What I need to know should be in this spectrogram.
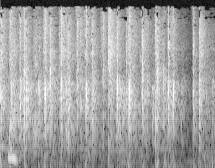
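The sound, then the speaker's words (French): Audience applause at a public talk on rural life: a faint, dense patter of many hands clapping keeps a quick, irregular rhythm for the full two seconds. “J'espère que vous allez tous les applaudir comme ça.”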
